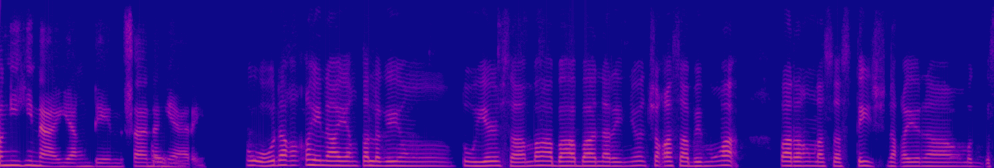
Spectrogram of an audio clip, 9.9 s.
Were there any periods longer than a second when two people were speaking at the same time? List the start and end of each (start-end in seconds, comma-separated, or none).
none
